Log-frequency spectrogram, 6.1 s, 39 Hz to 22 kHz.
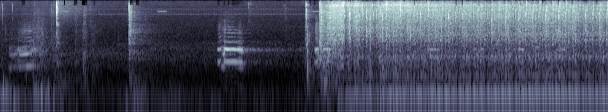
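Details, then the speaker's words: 1967 Volkswagen dune buggy, owner thinks the engine is about 1300cc and notes it burns oil, restarted after a first ride following a non-running purchase: engine catches after a quiet pause and settles into a steady, even low idle; sounds smooth, good to go. "sounds really smooth doesn't it I'd say she's good to go"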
